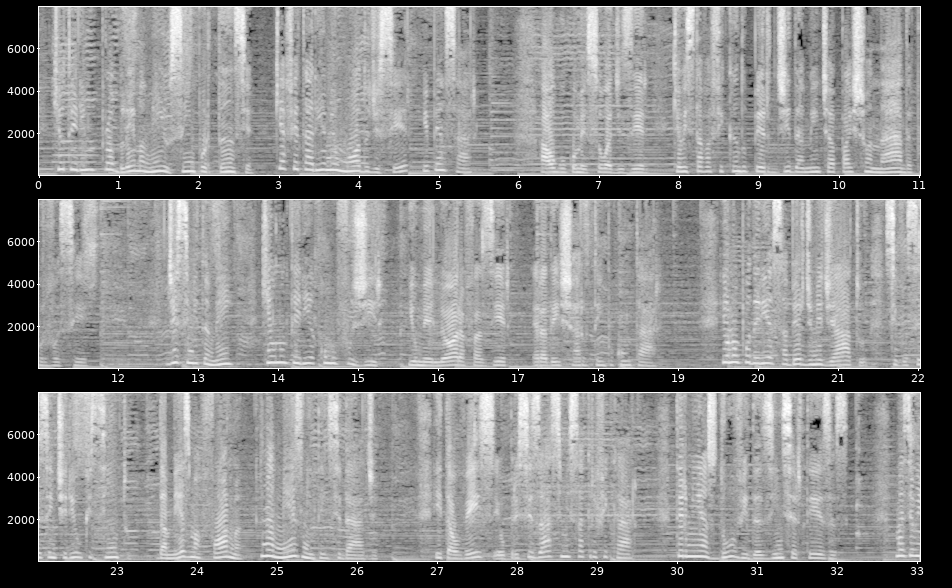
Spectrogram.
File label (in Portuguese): ROM AMIZADE QUE VIROU PAIXAO FEM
